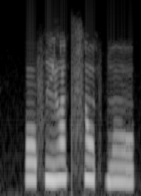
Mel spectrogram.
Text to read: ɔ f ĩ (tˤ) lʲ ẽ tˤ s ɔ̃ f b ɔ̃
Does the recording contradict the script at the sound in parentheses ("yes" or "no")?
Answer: yes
